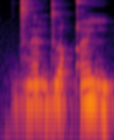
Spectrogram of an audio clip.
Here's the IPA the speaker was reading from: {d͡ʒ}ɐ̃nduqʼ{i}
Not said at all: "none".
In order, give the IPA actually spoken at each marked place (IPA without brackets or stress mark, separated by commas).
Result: d͡z, ĩ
